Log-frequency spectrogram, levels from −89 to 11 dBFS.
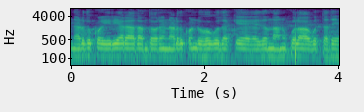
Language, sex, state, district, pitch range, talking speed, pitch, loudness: Kannada, male, Karnataka, Raichur, 115-120 Hz, 105 wpm, 115 Hz, -17 LUFS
